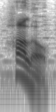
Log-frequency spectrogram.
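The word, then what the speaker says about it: Halló: hello and Icelandic is pronounced Hollow thank you is talk yes is yah no is nay goodbye is bless 14.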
